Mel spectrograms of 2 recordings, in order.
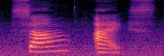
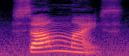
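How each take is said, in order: First: The two words are said separately. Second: The m sound runs straight into ice.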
